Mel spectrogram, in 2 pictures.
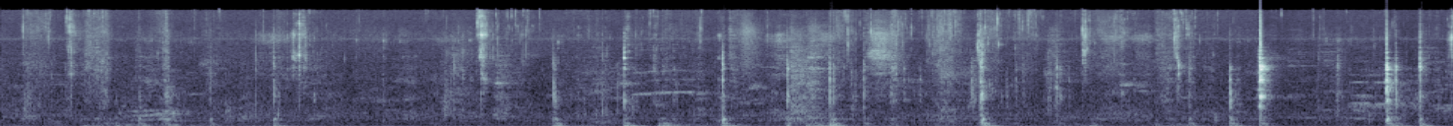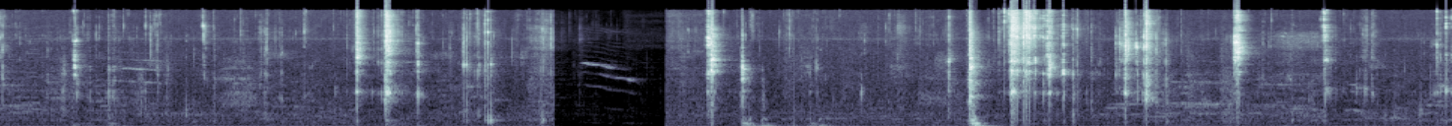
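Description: Close-miked mouth sounds of eating rice and duck curry by hand: wet chewing, lip smacks and squelches of fingers in rice and gravy, coming as many sharp smacks. The sound cuts out for about a second some twenty seconds in.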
